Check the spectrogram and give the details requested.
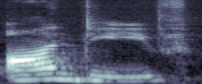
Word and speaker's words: endive: And they look like there's some kind of, it says, oh, endive. Belgian endive. Tells you how to pronounce it. I thought it was endive, but I guess it's endive.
